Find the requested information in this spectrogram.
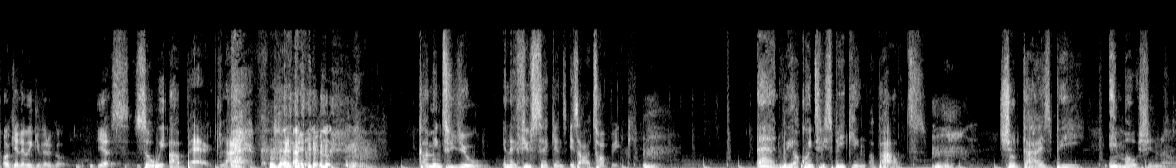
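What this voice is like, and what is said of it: Mock radio presenter voice. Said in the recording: “put on my presenter voice”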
